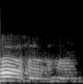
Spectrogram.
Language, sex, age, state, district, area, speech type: Maithili, male, 45-60, Bihar, Madhubani, rural, conversation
